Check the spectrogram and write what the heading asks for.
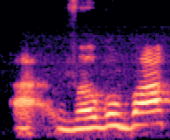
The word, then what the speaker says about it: Vogelbach: Vogelbach, that's how it's pronounced.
